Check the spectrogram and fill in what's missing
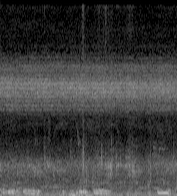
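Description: Madras pigeons from an old home-bred line coo in a few low, throaty bursts spread over a few seconds, close by against a steady background hiss.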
